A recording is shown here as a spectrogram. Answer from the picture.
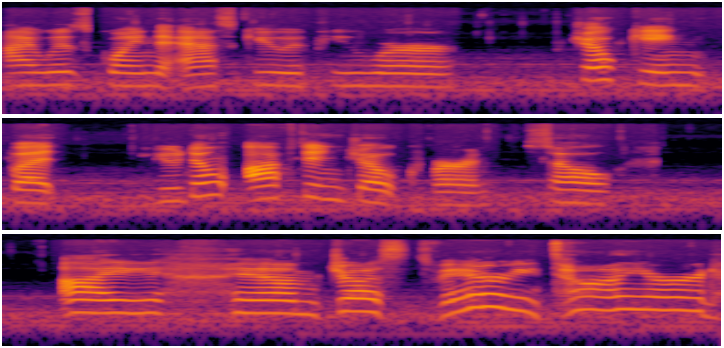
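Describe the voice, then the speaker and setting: A woman does a put-on character voice, high-pitched and very slow, with long, frequent pauses over clear background noise. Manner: tired, blunt.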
